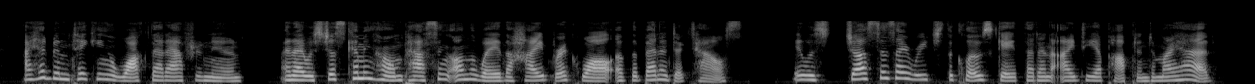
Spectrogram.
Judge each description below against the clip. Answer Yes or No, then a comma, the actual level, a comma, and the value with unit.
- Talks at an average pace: Yes, average, 195 wpm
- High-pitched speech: Yes, high, 195 Hz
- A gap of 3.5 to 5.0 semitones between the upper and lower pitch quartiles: Yes, average, 4.1 semitones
